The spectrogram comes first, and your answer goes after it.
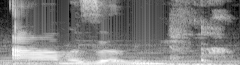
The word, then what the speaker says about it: Amazon: as Amazon maison but it's actually Amazon is then not zon but son okay it's not porn but earn it Amazon and this is ABS own okay so make it a soft one son and leave it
